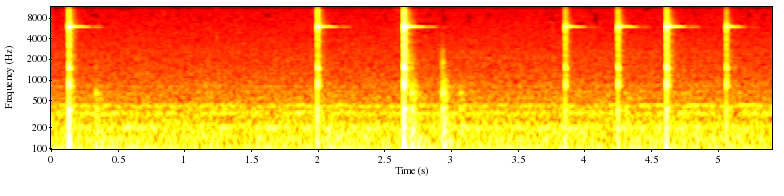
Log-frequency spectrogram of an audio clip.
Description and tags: Metal sound 7 (flicking random bar)
A metal bar being flicked by a finger.
foley, Metal, metalfx, metal-sound, sound, soundfx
